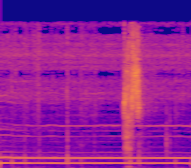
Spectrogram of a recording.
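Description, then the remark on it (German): Eerie howling holds as a long, steady, high-pitched wail with a second tone layered above it, while a brief hissing burst and faint rustles break in partway through. “Oh, dieses Geheule hört sich ja furchtbar an.”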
